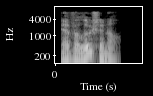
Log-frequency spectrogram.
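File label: "evolutional", British English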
